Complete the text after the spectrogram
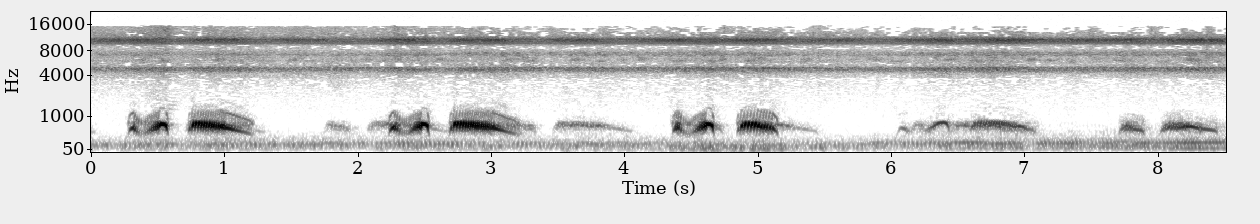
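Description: A dove coos nearby in repeated soft phrases.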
